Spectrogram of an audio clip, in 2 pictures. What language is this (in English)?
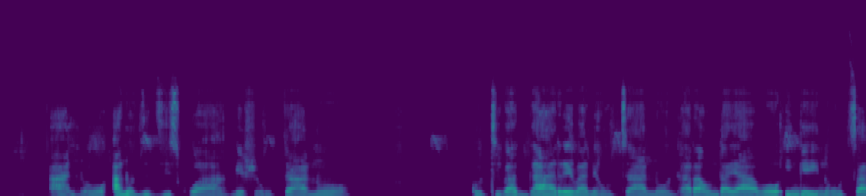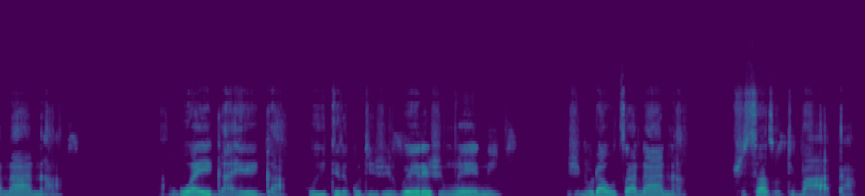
Ndau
